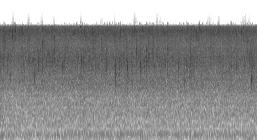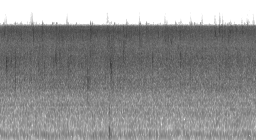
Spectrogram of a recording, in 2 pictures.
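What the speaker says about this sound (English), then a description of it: "So what we need to do now is brown these meatballs all over." Meatballs browning in a frying pan as a steady, close hiss of fine crackling sizzle runs evenly throughout, with scattered pops and spits and no voices.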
